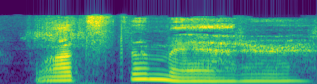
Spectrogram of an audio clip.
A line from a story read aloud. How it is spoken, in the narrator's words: Stacy asked, his voice wary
